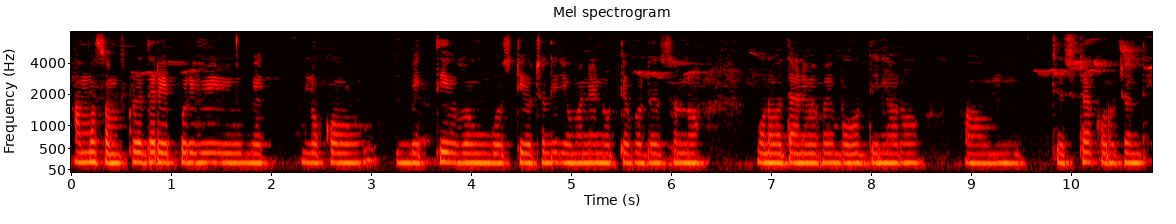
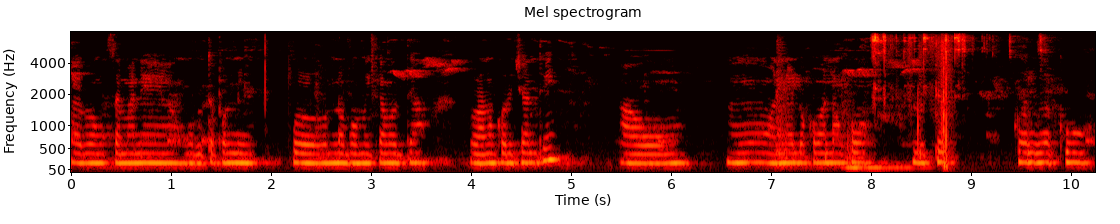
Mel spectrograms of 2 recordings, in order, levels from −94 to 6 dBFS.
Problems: background sounds at intervals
